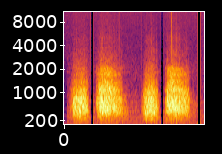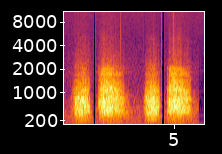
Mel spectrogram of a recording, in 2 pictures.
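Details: Teaching-cassette recording of breath sounds: loud, harsh, hollow breath sounds with a louder, longer expiration and a clear pause between inspiration and expiration: bronchial breath sounds.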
